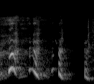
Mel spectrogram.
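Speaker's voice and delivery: a burst of high, amused laughter; giggling at her sister; high giggle. Real, not acted. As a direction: laugh up high, caught off guard.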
